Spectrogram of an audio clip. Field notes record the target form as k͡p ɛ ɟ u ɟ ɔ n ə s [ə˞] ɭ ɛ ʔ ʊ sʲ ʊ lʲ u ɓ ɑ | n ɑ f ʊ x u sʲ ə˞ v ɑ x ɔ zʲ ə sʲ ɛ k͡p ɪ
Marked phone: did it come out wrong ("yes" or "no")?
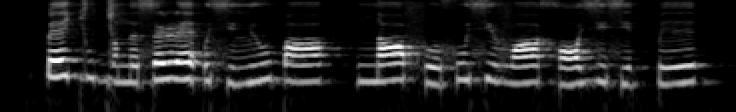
yes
